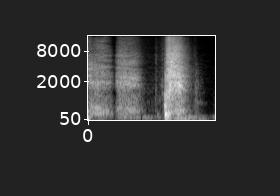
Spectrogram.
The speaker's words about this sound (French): Je vais éternuer, je vous le dis.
